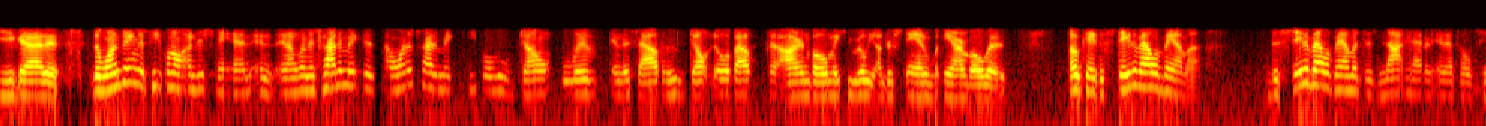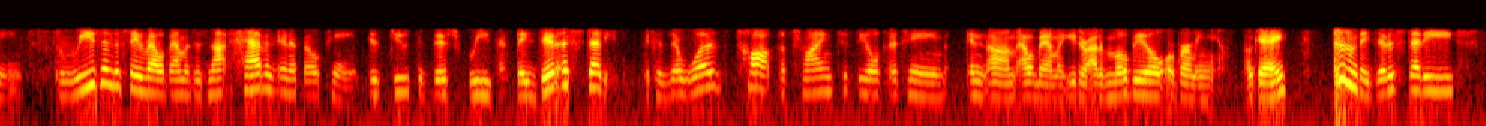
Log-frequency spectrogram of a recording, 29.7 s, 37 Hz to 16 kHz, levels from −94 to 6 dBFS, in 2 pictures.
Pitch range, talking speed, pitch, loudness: 160-215 Hz, 220 wpm, 180 Hz, -23 LUFS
